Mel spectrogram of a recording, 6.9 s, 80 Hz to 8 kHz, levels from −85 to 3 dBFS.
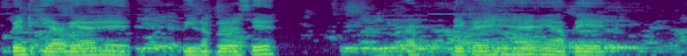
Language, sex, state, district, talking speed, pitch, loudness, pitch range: Hindi, male, Bihar, Vaishali, 120 wpm, 135 Hz, -16 LUFS, 135-155 Hz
